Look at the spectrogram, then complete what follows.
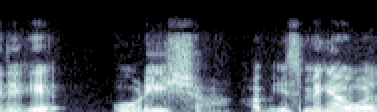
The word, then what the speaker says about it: ओडिशा: क्योंकि ओडिशा के जो लोग हैं, यहाँ के जो लोग हैं, उनका प्रोनाउंसिएशन जो है वो ड़ ज्यादा आता था।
